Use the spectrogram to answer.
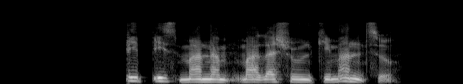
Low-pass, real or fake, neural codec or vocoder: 7.2 kHz; fake; codec, 24 kHz, 0.9 kbps, WavTokenizer, small release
